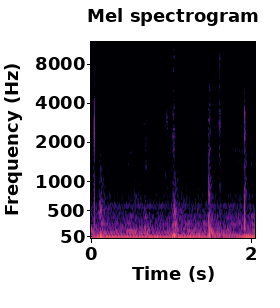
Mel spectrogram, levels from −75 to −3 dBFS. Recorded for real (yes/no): yes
